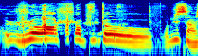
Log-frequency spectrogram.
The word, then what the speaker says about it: Johan: Il veut bien prononcer le prénom, il connaît le prénom Johan, il se dit ah non, ça doit pas être ça, c'est Vohan, c'est Trump, c'est Vohan. Johan Chapoutot.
